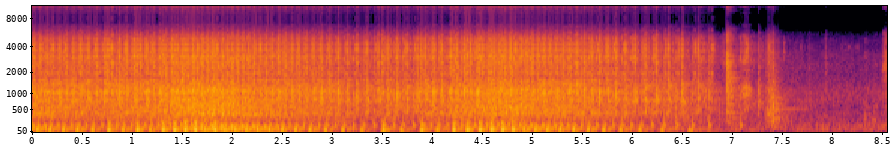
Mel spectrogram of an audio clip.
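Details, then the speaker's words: Engine run with one cylinder head removed, after a damage check following oil in that cylinder: slow, loud, harsh chuffing about four beats a second from the one firing cylinder, then coasting to a stop. No damage found. "I'm getting ready to fire this engine up on one cylinder with the head off this side and everything seems to be operating pretty good so here you go guys"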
